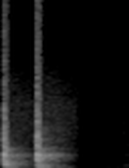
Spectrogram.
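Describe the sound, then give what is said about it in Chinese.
Two knocks on a door, close together. Each is a heavy, resonant thud with a short decay, and quiet follows. No voices are heard. “他开始敲门，”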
